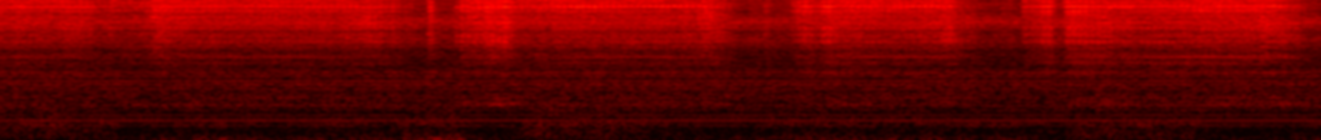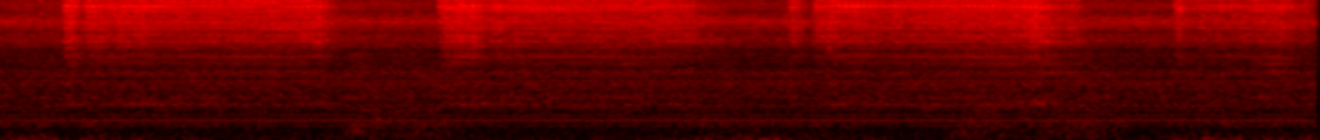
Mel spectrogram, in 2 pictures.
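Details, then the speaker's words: Thin, poorly supported hollow wooden Christmas ornament spinning on a lathe during very light scraping cuts; a faint steady hum under the cuts is the workpiece vibrating from lack of support. "In fact, you can hear the vibration because there's not a lot of support. There's a slight hum."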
